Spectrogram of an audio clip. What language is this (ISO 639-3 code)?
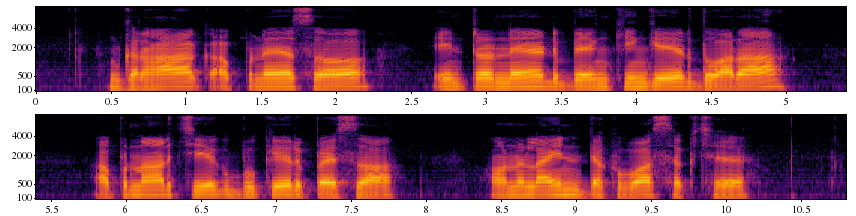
mag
